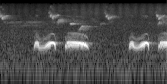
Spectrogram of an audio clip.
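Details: Cooing of a spotted dove, recorded to spur newly caught doves to coo. Low mellow coos come in paired notes, a short wavering note then a longer steady one, repeated twice, with faint high bird chirps behind.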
